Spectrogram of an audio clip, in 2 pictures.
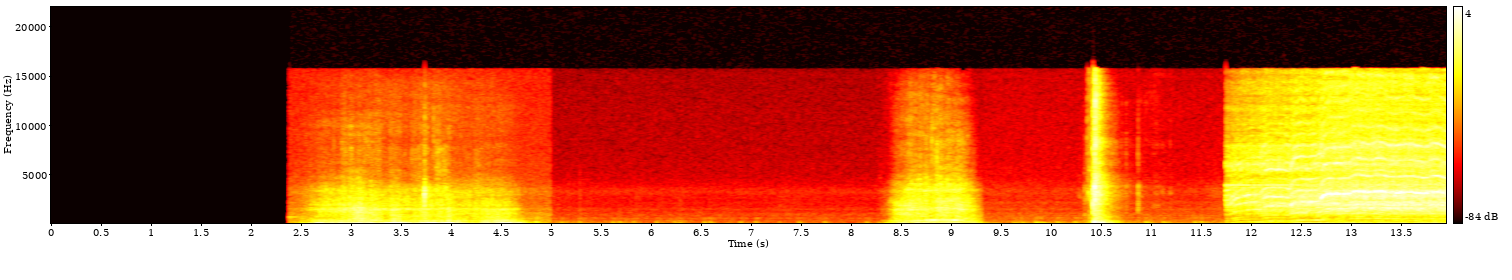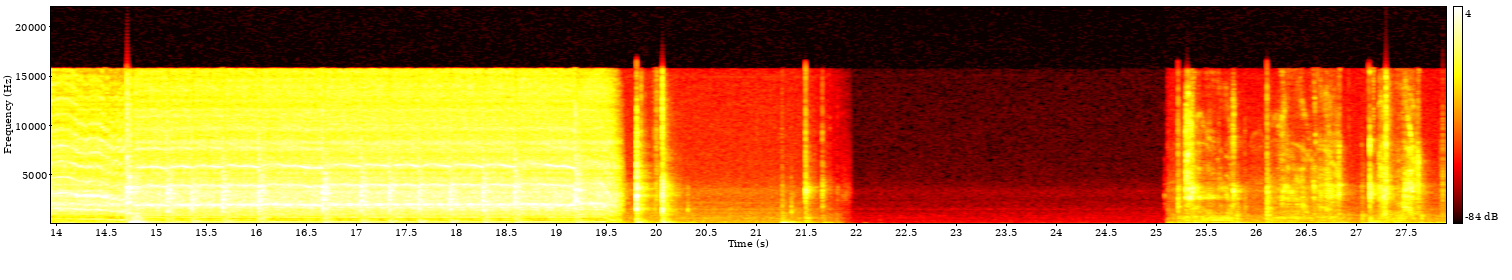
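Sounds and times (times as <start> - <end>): toy train motor whining: 11.8 - 19.7.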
